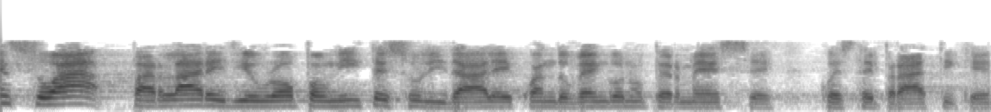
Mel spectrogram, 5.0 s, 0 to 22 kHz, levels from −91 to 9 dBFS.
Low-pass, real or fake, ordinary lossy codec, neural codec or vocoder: 5.4 kHz; real; none; none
